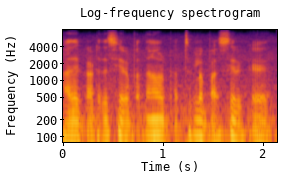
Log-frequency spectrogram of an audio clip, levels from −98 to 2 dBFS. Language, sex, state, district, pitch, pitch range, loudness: Tamil, male, Tamil Nadu, Namakkal, 100 Hz, 95-100 Hz, -18 LUFS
